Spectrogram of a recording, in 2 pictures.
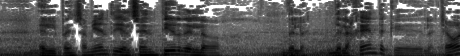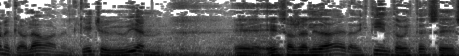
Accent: Jujuy, Argentina; now in Córdoba, Argentina; Somos jujeños, los cuatro. Somos jujeños que ya llevamos más o menos la mitad de nuestra vida vivida en Córdoba.

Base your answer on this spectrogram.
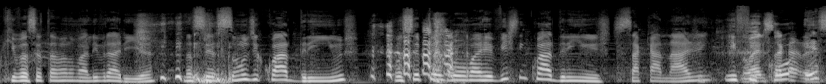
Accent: Rio de Janeiro, Brazil; eu sou do Rio, então sabe. Eu posso falar.

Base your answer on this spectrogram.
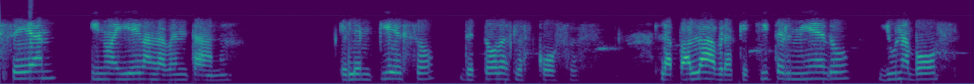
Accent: Tucumán, Argentina; born there; nací en Tucumán en 1974 y soy nieta de inmigrantes sefaradíes que vinieron de Turquía.

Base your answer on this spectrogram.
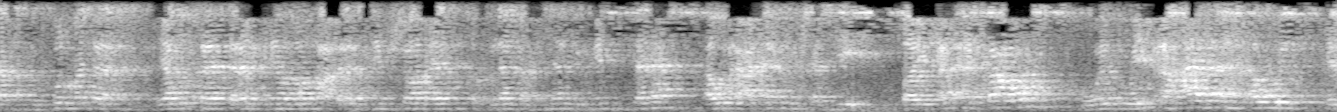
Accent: Egypt; احنا عارفين ان احنا كلنا كلنا اللي احنا مصريين ان احنا كلنا مصريين

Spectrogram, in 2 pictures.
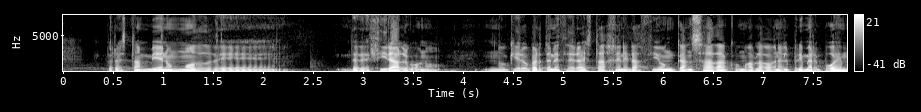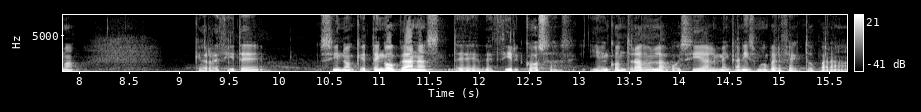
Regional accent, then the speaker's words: Mancha Real, Andalusia, Spain; Pues yo soy de... nací en Mancha Real, que es un pueblo de Jaén, es un pueblo de unos 10.000 habitantes.

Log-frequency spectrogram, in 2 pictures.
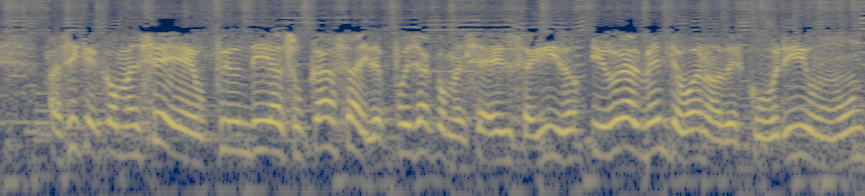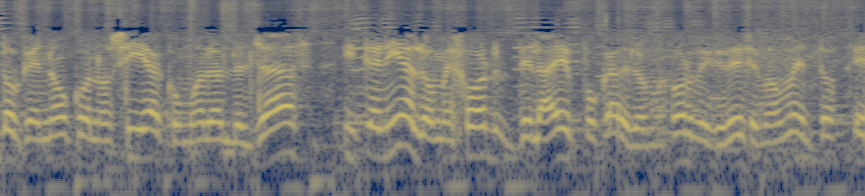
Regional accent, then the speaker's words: Núñez, Buenos Aires, Argentina; de mi pueblo, en Núñez

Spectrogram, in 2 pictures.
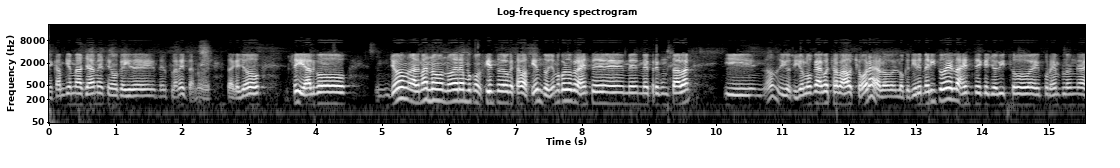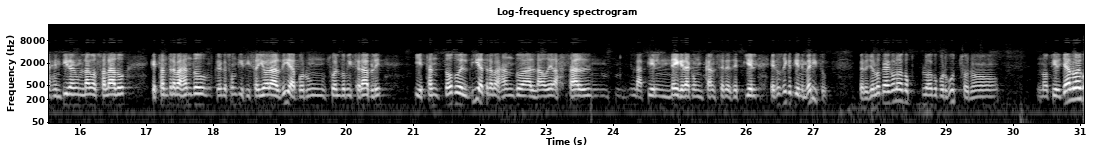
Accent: Seville, Andalusia, Spain; voy a empezar por la negativa, que fue en mi tierra. El único punto así que me sentí mal, ¿no? Llegando ya a Sevilla, muy cerca del río

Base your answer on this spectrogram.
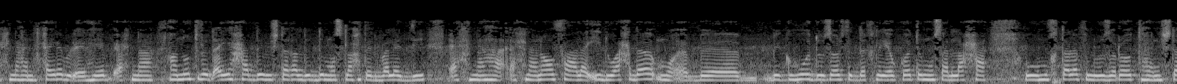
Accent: Egypt; ونفخر بنفسنا كمصريين

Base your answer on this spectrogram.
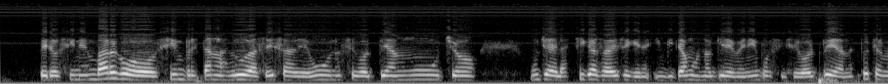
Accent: Tandil, Buenos Aires Province, Argentina; now in La Plata, Argentina; yo soy de Tandil. Después, cuando me vine a La Plata, pensé que iba a encontrar un equipo acá en La Plata y no había nada.

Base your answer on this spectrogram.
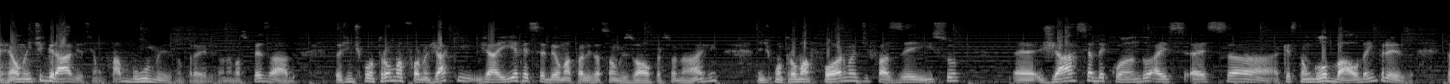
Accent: Brazil; Então, eu sou daqui, eu cresci aqui no Brasil

